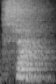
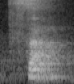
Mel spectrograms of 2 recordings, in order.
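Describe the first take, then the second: First: The t is said like ch. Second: The t is said like ts. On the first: "on dit pas tsa ou tcha" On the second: "on dit pas tsa ou tcha"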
